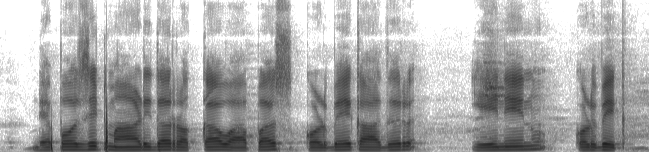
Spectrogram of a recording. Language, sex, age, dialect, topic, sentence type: Kannada, male, 18-24, Northeastern, banking, question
